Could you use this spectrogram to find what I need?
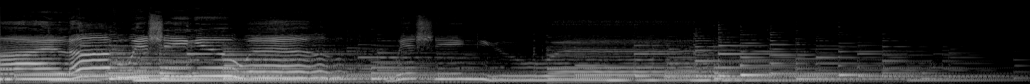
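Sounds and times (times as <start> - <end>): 
vocal: 0.0 - 7.7.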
